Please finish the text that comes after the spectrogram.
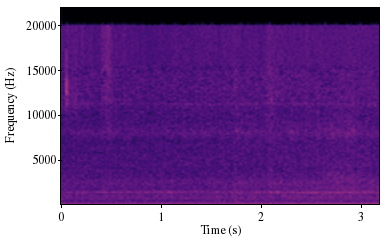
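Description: Stock 3.0 engine of a 1993 Chrysler LeBaron convertible runs smoothly at idle, a steady, even low rumble with a regular pulse close by, with no voices over it.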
